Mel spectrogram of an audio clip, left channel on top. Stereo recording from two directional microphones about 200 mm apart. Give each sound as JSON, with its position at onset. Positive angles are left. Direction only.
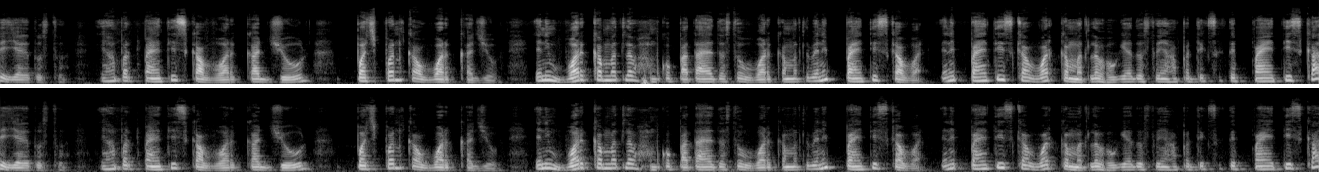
{"t": 0.0, "sound": "speech", "side_deg": 15}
